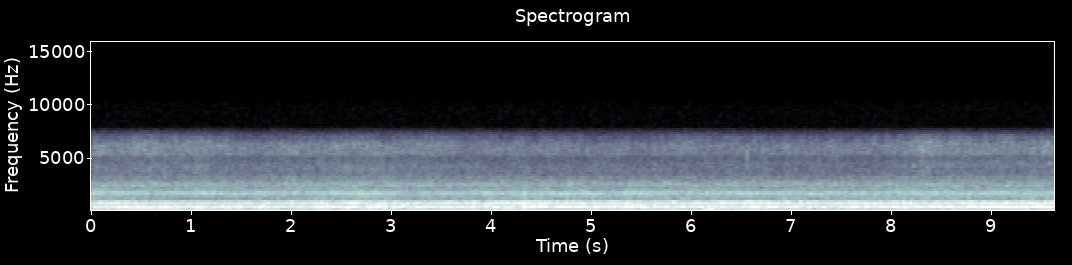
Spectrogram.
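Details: Steady broadband hiss and low rumble like distant traffic or machinery at a San Francisco outdoor live camera, with no animal calls heard.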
